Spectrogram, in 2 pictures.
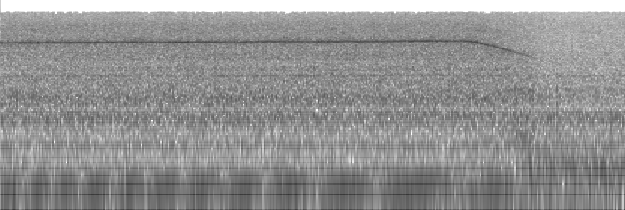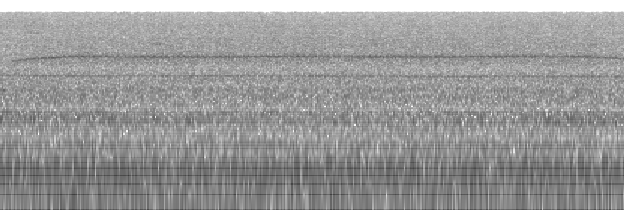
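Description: A heavy truck engine drones steadily, dropping in pitch once as it shifts gear.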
